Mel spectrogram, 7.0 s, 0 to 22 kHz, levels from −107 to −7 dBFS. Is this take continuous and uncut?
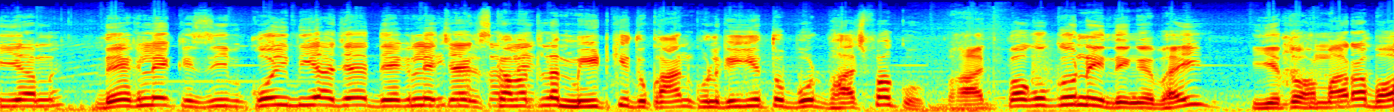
yes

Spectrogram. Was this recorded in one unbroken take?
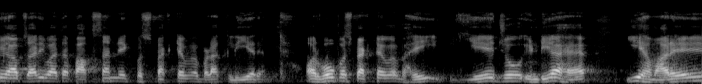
yes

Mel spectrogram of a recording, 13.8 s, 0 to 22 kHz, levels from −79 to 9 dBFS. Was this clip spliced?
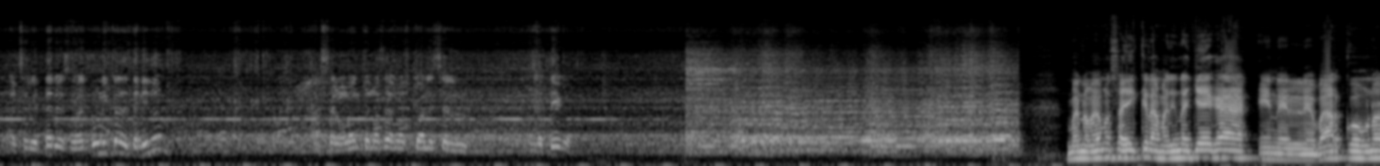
yes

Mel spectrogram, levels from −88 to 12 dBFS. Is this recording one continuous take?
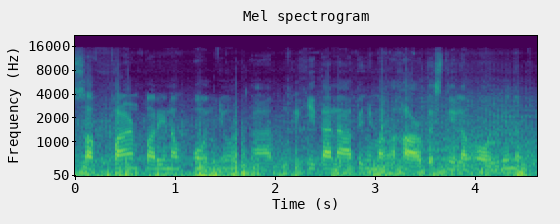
yes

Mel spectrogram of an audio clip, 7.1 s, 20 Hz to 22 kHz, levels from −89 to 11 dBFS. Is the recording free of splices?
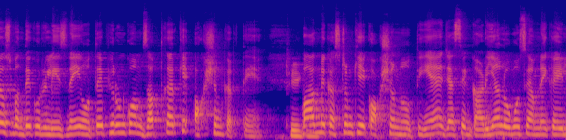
yes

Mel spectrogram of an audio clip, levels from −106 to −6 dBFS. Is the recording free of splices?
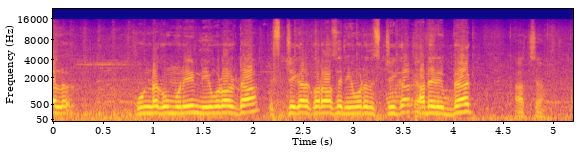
no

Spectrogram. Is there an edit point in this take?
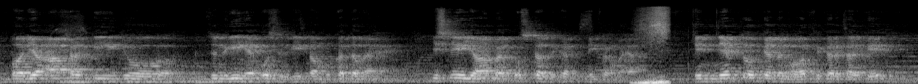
yes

